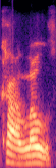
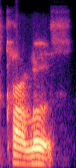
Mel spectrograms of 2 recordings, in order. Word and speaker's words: Carlos: His name is not Carlos, it's Carlos.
